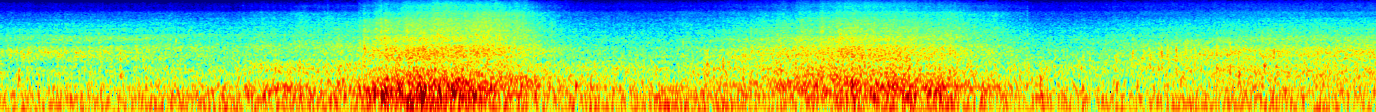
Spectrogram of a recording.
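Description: Ocean waves washing in gently, a steady surf hiss with two louder swells of breaking water, about four and eight seconds in.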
